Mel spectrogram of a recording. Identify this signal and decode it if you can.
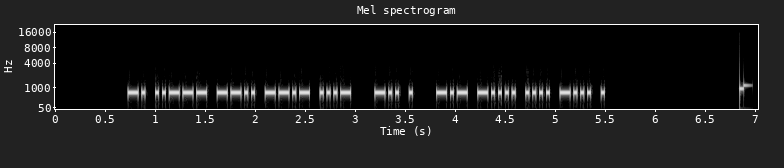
Morse code, heard as a keyed tone, about 34 wpm, 700 Hz. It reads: N2ZQV DE K6HBE
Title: USA Callsign DE Callsign 35wpm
